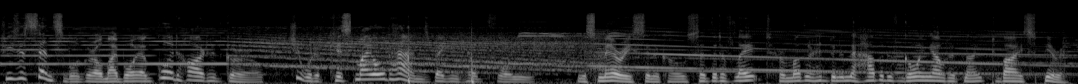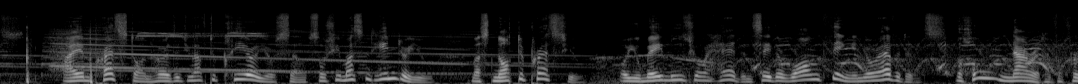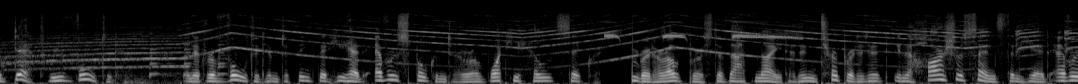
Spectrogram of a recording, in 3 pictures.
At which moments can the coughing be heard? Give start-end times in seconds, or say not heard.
not heard.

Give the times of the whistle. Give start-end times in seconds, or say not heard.
4.0-6.2, 11.0-13.4, 27.6-29.6.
